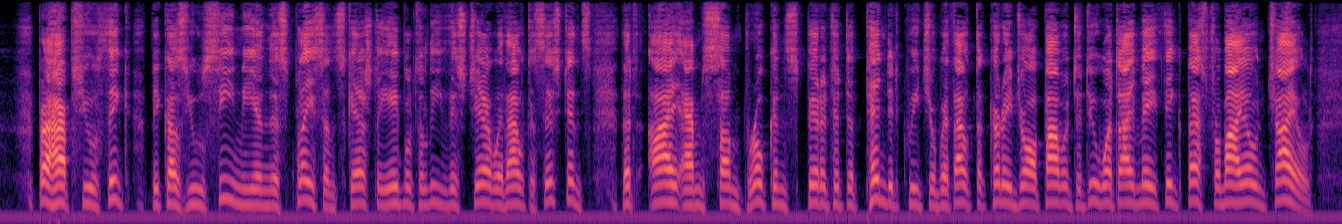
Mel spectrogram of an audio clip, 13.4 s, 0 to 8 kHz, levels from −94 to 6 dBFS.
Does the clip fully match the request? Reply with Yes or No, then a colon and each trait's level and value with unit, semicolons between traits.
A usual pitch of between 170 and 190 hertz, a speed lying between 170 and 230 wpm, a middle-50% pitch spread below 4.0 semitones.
Yes: medium, 185 Hz; average, 190 wpm; narrow, 2.5 semitones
